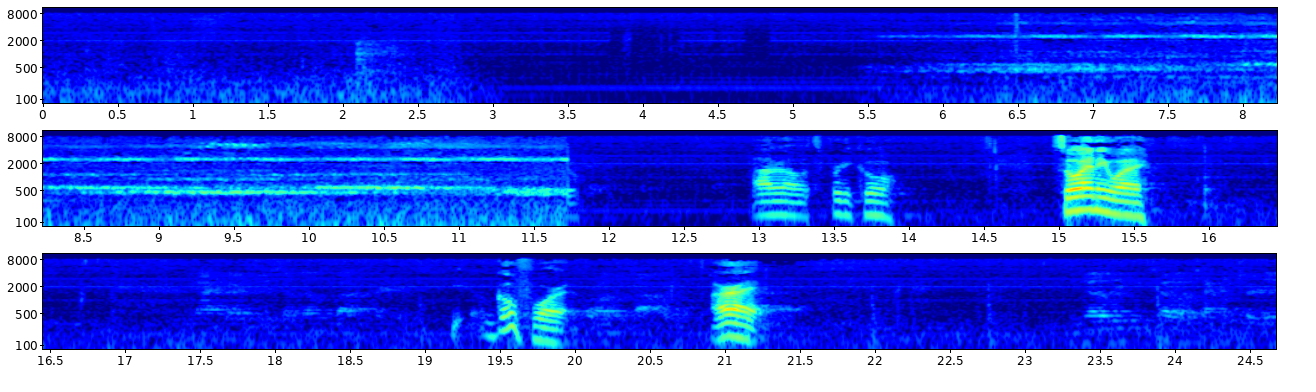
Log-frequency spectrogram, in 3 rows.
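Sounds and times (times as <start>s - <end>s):
sustained high whining tones: 5.4s - 11.8s
crickets chirping: 5.5s - 11.8s
speech: 13.0s - 14.0s, 15.0s - 15.7s, 19.5s - 20.0s, 20.9s - 21.3s.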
